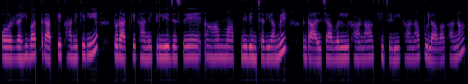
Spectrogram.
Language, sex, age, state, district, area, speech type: Hindi, female, 18-30, Madhya Pradesh, Betul, rural, spontaneous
